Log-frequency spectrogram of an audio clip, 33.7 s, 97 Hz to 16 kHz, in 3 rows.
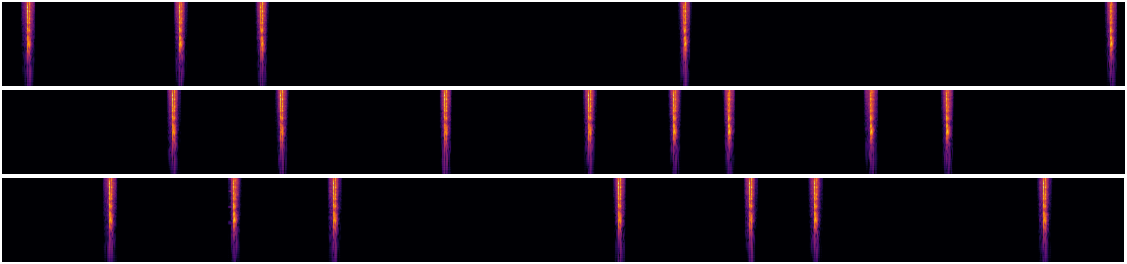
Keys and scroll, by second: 3.7 Right, 3.9 Right, 4.4 Right, 4.7 Right, 5.2 Right.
